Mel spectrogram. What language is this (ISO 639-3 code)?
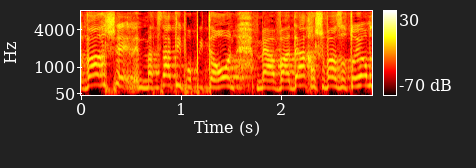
heb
